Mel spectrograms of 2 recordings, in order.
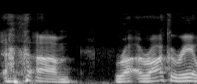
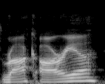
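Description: First: It is run together as one blended word. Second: It is said as two words, rock and aria. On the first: The speaker calls it wrong. "I pronounced it that way for a while" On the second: The speaker calls it right. "it's supposed to be pronounced rock aria, like an opera aria"

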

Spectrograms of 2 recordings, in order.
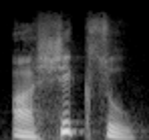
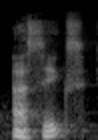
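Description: First: It is said in a Japanese way, ending in su. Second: It is said in the usual English way. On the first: The speaker calls it right. "it's a Japanese brand" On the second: The speaker calls it wrong. "we've all been saying it wrong"

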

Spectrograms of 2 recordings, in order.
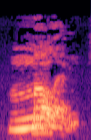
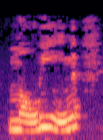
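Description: First: The word rhymes with sullen. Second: The word does not rhyme with sullen. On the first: The speaker calls it right. "it's actually pronounced like sullen" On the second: The speaker calls it wrong. "I used to pronounce it mullein"

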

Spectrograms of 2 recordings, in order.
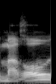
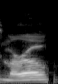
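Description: First: The name has a French-style pronunciation. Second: The name has an English-style pronunciation. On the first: "the French way is like" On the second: "the way I say it is"

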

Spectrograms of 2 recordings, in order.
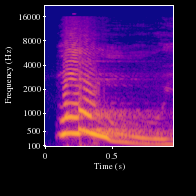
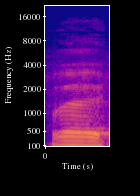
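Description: First: It sounds genuinely enthusiastic. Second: It sounds sarcastic and fake.

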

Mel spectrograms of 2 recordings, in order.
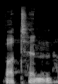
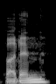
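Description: First: The middle consonant is a T sound. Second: The middle consonant is a D sound. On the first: "instead of saying button" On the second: "make the two T's into a D"

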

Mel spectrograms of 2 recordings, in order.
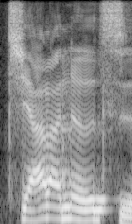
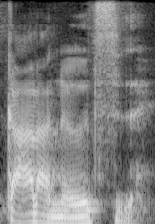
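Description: First: The first syllable is pronounced jiá. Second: The first syllable is pronounced yà. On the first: "这个原来是念戛哦" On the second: "我怎么一直记得是戛然而止"

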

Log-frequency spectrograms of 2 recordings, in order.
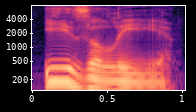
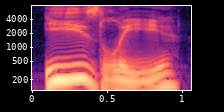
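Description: First: The word is said with three syllables. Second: The word is said with two syllables. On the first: "three syllables" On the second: "Two syllables"

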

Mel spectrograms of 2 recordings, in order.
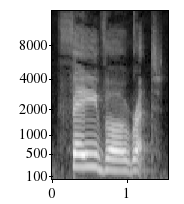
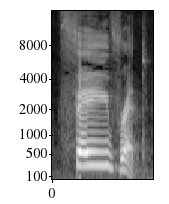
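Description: First: It is said with three syllables. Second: It is said with two syllables. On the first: "Then we have a schwa, v, rut, favorite, two schwas" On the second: "the middle syllable, eliminated"

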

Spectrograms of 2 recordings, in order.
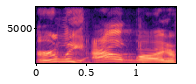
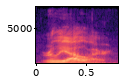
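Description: First: It is said in an imitated TV-host voice. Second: It is said in the speaker's natural voice.

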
